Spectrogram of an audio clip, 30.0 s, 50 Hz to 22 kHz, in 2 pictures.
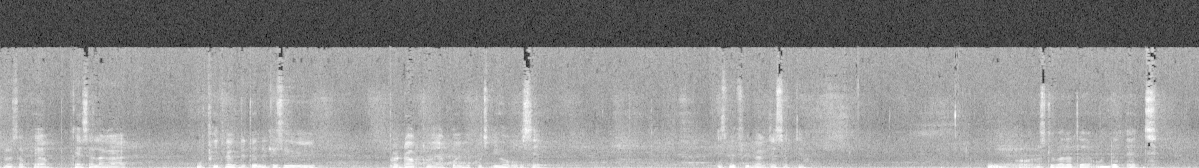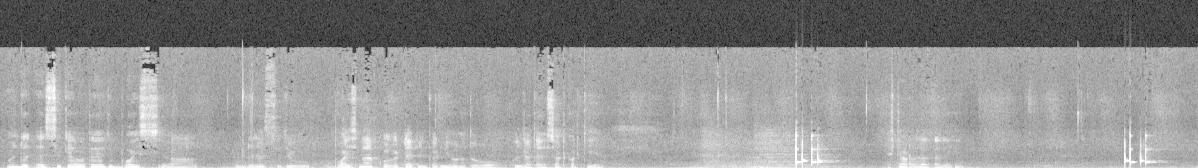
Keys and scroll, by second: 17.9 super+h, 23.8 super+h.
